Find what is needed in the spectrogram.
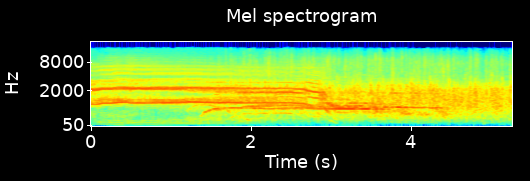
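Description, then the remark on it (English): Several voices scream together at once on a 3, 2, 1 countdown in a promotion for the film Scream. The screams are loud and sustained, with high piercing pitches that waver and slide, then dissolve into a noisy mix of cheering and clapping. “All right, I'm gonna join you guys in solidarity. Here we go, 3, 2, 1.”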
